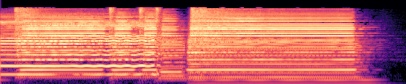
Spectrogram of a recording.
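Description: A band with a horn section of saxophones, trumpets and trombone, over piano, bass and drums, holds the closing chords of a song. A female singer's held note with vibrato rides on top for the first second and a half, then a new full chord is held and dies away shortly before the end.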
